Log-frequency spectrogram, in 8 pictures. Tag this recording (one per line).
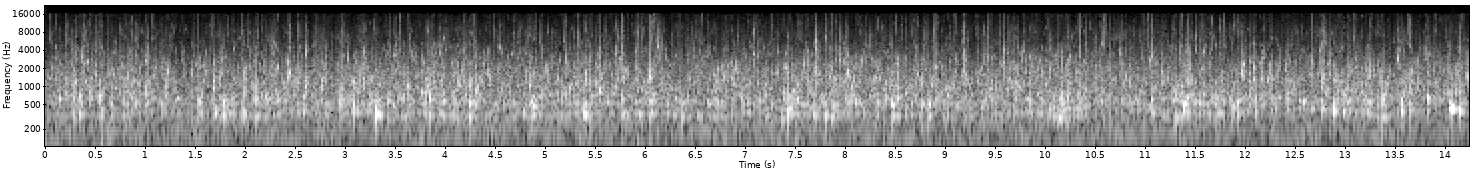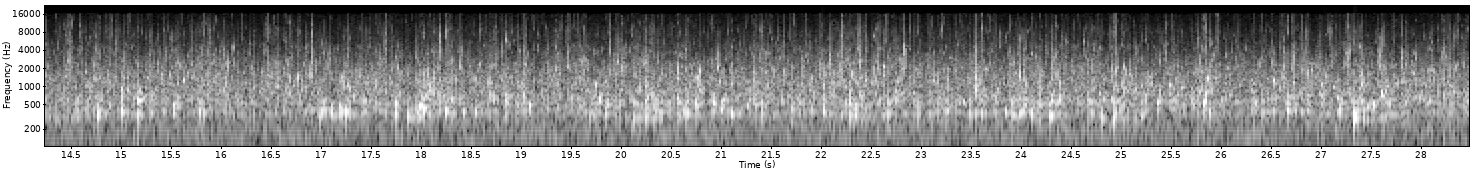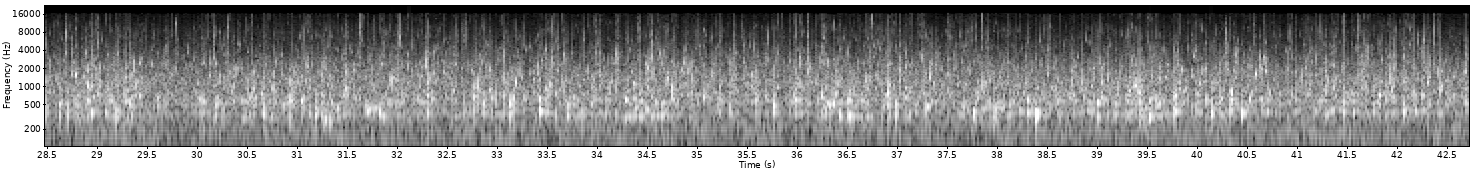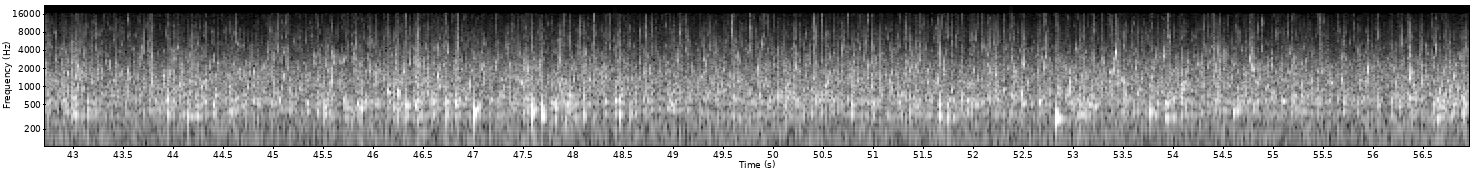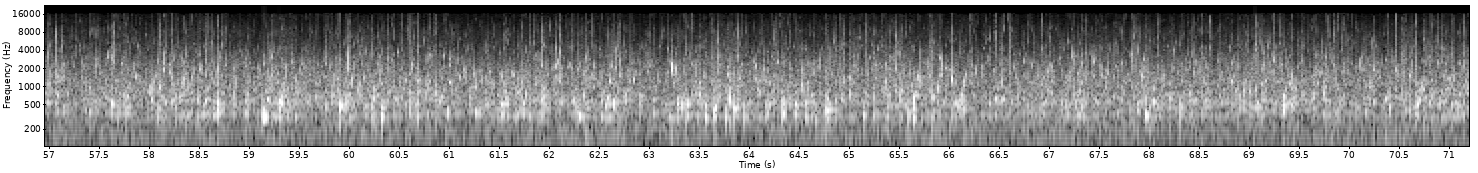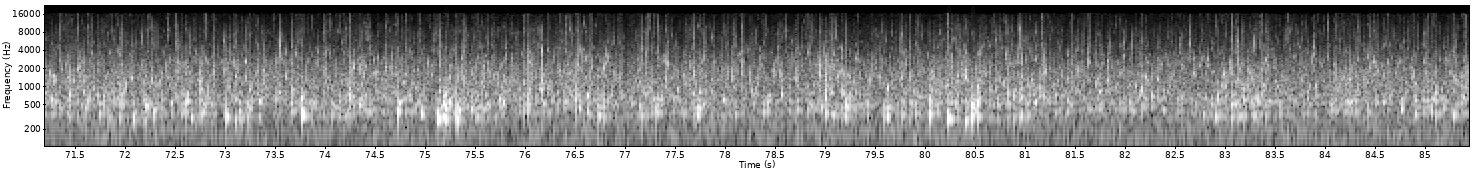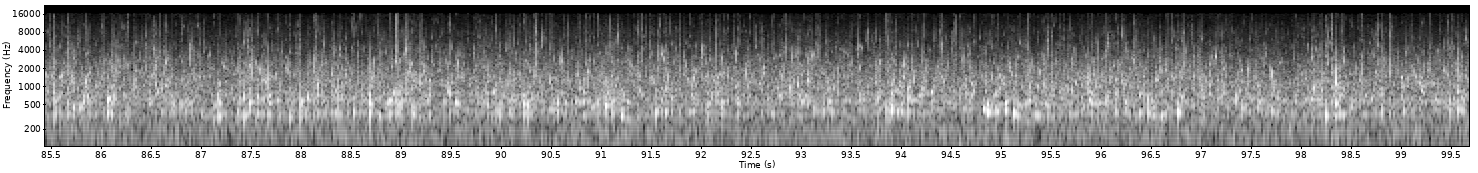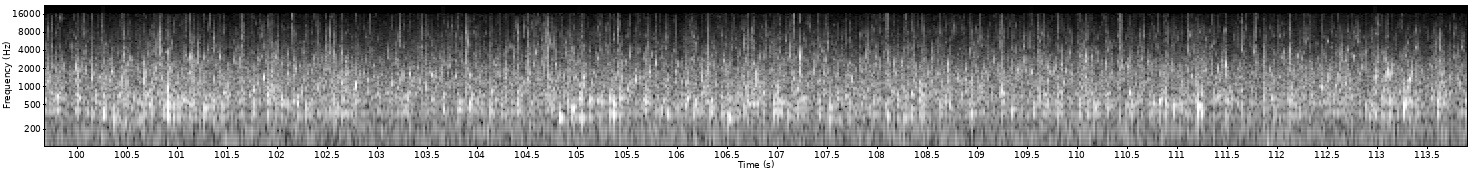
river
water
stream
flow
relaxation
loop
trickle
ambient
noise
dribble
field-recording
relaxing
